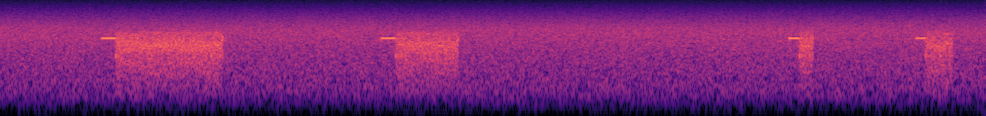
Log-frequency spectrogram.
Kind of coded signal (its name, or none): ACARS aircraft data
